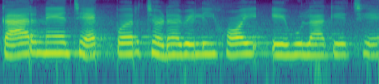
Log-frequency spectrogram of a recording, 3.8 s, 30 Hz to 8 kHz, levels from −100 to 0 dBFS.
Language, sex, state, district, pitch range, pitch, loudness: Gujarati, female, Gujarat, Navsari, 215-230 Hz, 220 Hz, -16 LUFS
